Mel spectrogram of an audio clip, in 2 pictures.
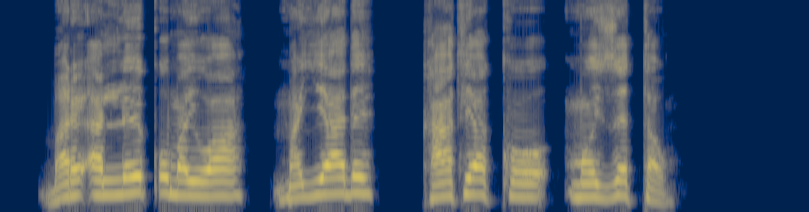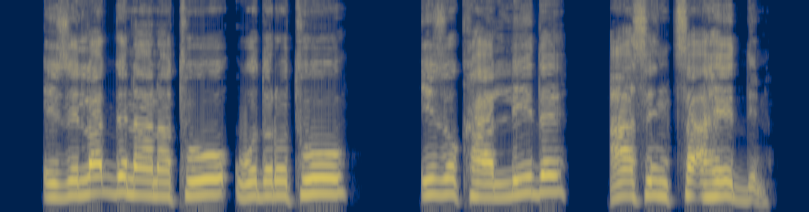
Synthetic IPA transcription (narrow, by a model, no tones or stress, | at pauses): bɐɾɛʔɐlːe̞ːkʼːʊmɐjʊwaː | mɐjːaːd̪ɛ | kʰaːt̪ɪjaːkːɔmɔjzːɛt̪ːɐ̰w | ʔɪzɪlɐɡːɪnaːnɐt̪uːwɔd̪ɔɾɔt̪uː | ɪzɔkaːlːiːd̪ɛ | aːsɪnt͡sːɐːhe̞ːd̪ːɪnɐ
